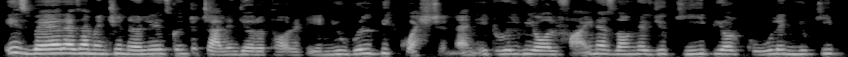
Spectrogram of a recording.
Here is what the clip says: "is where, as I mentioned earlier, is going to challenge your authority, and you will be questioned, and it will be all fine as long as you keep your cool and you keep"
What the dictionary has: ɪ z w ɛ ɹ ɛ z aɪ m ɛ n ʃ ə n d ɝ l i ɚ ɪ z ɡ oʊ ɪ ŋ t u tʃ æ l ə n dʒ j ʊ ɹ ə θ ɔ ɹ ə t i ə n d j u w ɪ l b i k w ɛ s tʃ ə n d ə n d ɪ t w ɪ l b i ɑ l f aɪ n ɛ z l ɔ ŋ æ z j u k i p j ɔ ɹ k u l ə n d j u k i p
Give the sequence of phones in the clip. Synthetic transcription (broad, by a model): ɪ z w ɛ ɹ ɛ z aɪ m ɛ n ʃ ə n d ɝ l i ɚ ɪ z ɡ oʊ ɪ ŋ t u tʃ æ l ə n dʒ j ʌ ɹ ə t ɔ ɹ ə t i ə n d j u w ɪ l b i k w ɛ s tʃ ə n ə n d ɪ t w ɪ l b i ɑ l f aɪ n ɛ z l ɔ ŋ æ z j u k i p j ɔ ɹ k u l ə n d j u k i p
